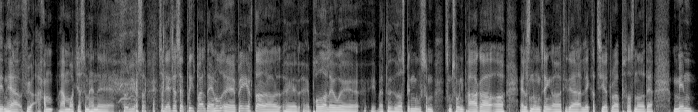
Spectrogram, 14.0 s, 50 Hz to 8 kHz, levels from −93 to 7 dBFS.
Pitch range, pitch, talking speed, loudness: 125-145 Hz, 135 Hz, 230 wpm, -19 LUFS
